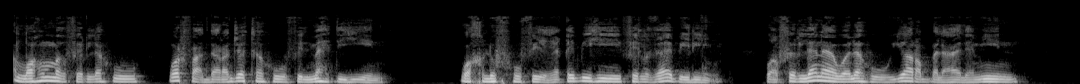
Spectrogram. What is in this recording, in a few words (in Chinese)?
阿拉伯语男声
